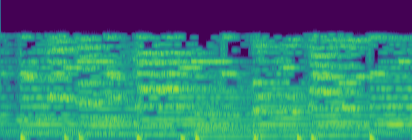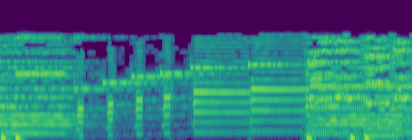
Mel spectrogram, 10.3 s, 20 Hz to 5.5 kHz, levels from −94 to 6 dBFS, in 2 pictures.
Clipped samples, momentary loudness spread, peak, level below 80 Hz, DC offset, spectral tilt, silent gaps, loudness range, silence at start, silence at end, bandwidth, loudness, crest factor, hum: under 0.1%; 9 LU; 0 dBFS; -26 dBFS; under 0.1%; -11.5 dB/octave; none; 6 LU; 0 s; 0 s; 3 kHz; -15 LUFS; 14 dB; none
